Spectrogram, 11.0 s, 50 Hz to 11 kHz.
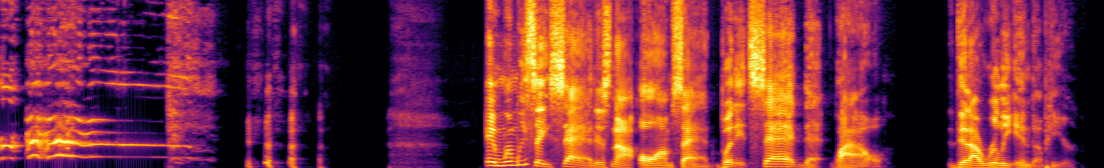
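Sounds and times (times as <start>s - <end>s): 
rooster crowing: 0.0s - 2.0s
laughter: 1.7s - 3.3s
speech: 2.5s - 3.0s, 4.9s - 8.9s, 9.5s - 10.8s.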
